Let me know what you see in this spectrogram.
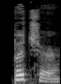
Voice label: "butcher", spelling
